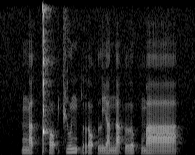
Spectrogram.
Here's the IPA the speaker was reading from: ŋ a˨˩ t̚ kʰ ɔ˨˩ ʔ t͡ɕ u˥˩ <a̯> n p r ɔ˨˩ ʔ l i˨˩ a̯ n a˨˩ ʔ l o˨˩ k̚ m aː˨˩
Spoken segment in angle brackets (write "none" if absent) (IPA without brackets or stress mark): none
